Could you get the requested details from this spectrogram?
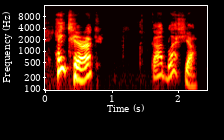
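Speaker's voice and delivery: very high, proper, prim-sounding voice.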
